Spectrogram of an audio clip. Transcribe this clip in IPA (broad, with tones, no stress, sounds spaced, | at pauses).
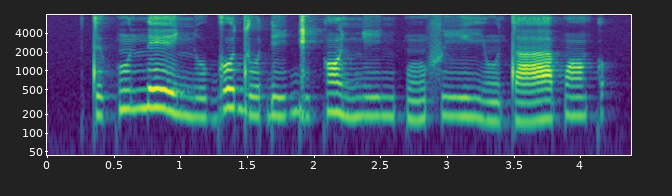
t ɨ˨ kʷ ũ˦ n eː˦˨ ɲ u˨ ɡ o˦ d u˨ ɗ i˨˦ ɡ i˨ k ɔ̃˦˨ ɲ iː˧ ŋ p ũ˨˦ f iː˧ j ũ˨ t aː˨˦ p ɔ̃˦ k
